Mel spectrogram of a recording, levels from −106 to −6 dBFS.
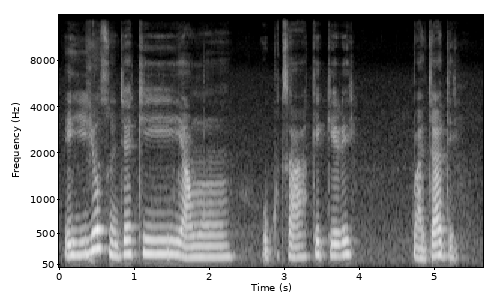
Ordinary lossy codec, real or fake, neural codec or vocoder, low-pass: none; fake; vocoder, 44.1 kHz, 128 mel bands every 256 samples, BigVGAN v2; 14.4 kHz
